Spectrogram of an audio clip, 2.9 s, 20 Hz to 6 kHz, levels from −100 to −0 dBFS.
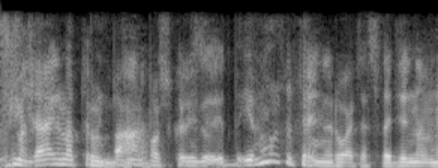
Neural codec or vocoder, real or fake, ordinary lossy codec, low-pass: codec, 24 kHz, 1.5 kbps, HILCodec; fake; AAC, 48 kbps; 5.4 kHz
